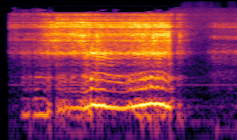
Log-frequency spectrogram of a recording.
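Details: Sleeping man snoring loudly; the uploader suspects borderline sleep apnea. One loud, drawn-out, rattling snore on the in-breath, then quieter breathing.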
